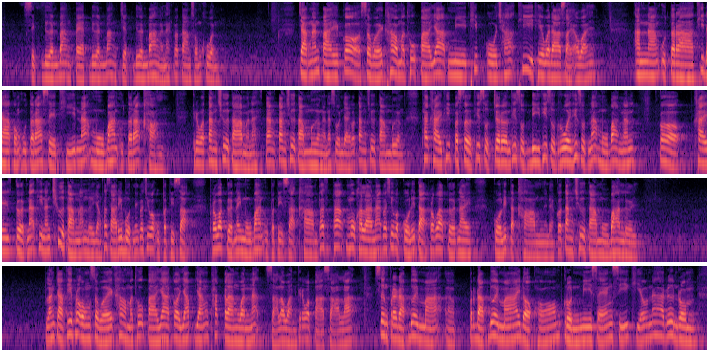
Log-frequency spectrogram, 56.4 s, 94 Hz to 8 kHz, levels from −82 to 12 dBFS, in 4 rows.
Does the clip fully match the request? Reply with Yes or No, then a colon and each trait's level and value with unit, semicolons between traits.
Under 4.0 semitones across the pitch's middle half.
Yes: average, 3.2 semitones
